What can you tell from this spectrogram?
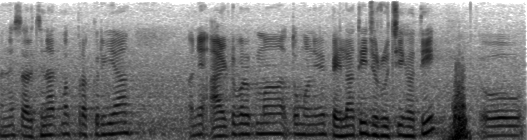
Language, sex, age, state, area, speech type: Gujarati, male, 18-30, Gujarat, urban, spontaneous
